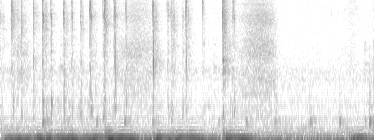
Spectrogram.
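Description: Password being typed on a computer keyboard, a quick run of crisp, close key clicks in an irregular rhythm with a brief pause before a few final taps, alone without talk.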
